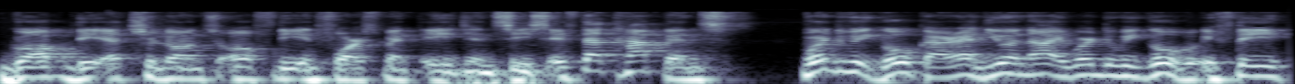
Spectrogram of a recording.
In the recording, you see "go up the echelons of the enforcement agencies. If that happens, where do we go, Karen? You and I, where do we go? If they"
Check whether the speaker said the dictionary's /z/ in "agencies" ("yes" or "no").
no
